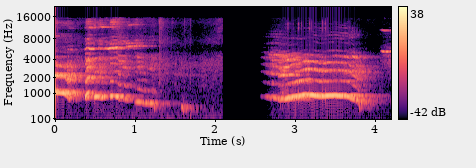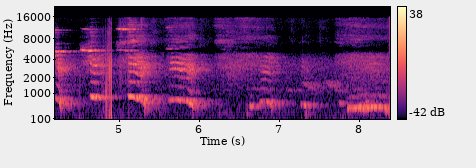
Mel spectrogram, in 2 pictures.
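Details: A hungry puppy whines in high, drawn-out notes that slide downward, repeated in quick bursts.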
